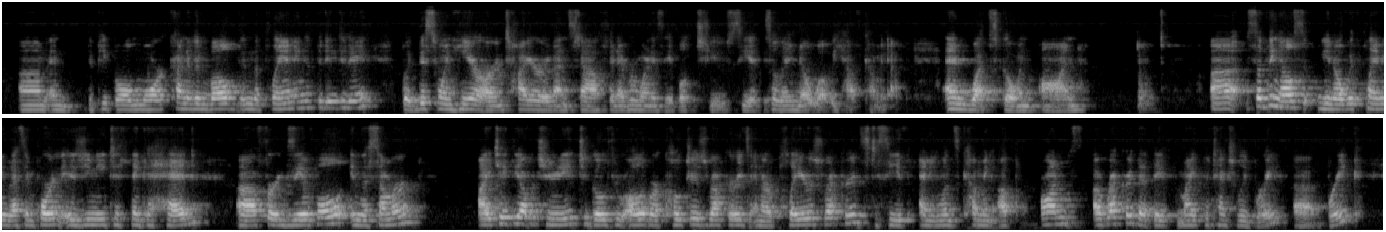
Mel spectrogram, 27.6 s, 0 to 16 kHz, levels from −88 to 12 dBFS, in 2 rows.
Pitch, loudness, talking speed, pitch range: 185 Hz, -26 LUFS, 210 wpm, 170-215 Hz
